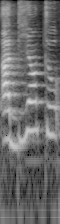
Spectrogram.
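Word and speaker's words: à bientôt: you can also use adianto see you soon especially if it's not in the same day whether it's final t is silent as well is the shorter version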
